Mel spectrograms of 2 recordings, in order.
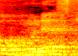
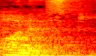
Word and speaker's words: honest: इसकी spelling HONEST है, लेकिन हम इसको होनेस्ट नहीं प्रोनाउंस करते हैं, हम इसको बोलते हैं ऑनेस्ट।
